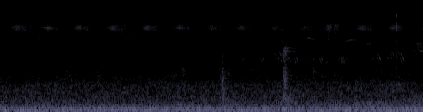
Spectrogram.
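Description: Quiet outdoor ambience: a steady low rumble, with faint high chirps repeating about three times a second. Two faint clicks come about two and three seconds in as hands work a plastic wire-tap splice connector.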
